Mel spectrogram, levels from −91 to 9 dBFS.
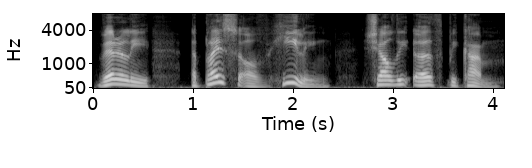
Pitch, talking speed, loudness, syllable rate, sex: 140 Hz, 130 wpm, -20 LUFS, 4.6 syllables/s, male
